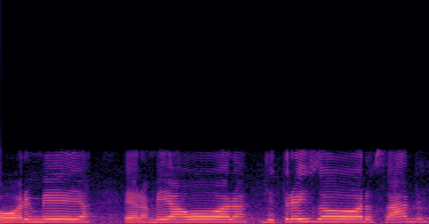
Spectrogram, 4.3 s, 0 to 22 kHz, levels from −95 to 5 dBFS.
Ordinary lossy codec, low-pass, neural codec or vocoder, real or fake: none; 7.2 kHz; none; real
